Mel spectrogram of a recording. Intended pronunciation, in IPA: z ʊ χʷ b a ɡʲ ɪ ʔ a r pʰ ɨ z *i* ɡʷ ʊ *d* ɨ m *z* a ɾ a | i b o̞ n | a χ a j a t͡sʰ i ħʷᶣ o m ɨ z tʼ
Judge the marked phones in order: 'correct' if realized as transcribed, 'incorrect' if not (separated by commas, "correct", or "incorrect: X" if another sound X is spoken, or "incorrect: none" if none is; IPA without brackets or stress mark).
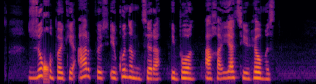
correct, incorrect: n, incorrect: d͡z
